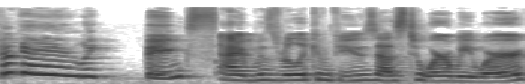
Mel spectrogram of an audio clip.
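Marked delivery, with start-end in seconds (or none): 0.0-1.4 high-pitched mock-polite acceptance; awkwardly high, insincere thanks; sarcastic thanks. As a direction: pitch it way up, humoring them. Sarcastic thanks for same handcuffs.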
